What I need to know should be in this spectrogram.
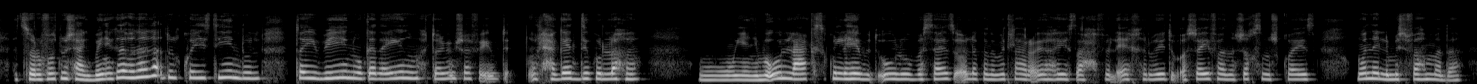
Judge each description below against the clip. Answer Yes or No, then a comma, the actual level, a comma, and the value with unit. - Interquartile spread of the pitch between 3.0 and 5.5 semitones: No, narrow, 2.5 semitones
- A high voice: Yes, high, 245 Hz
